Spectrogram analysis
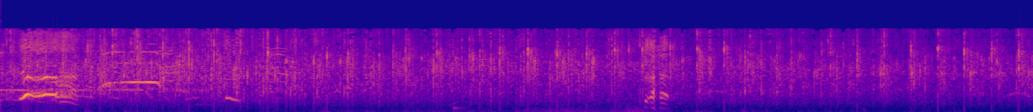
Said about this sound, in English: I think you should clap for Jesus.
